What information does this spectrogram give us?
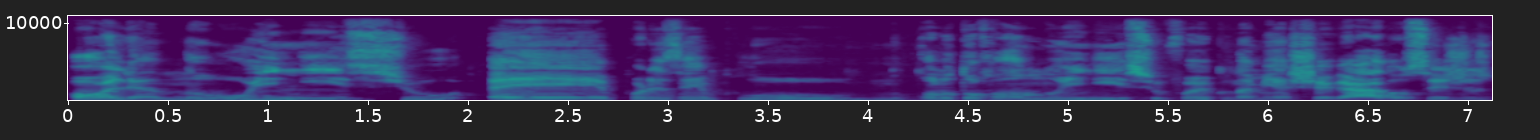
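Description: A young man with a Brazilian Portuguese accent and a few European Portuguese words, his voice sitting a little high. He speaks in relaxed interview chat and often doubles up words as he restarts a thought. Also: unhurried, hardly any pauses. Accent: Brazilian Portuguese with some European Portuguese words. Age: young adult. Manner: repeats words, hesitant restarts. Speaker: podcast guest. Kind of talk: casual interview conversation.

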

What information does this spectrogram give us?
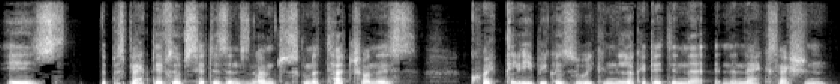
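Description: A man's voice: medium pitch, completely flat delivery, fast talker, gravelly, husky, no echo, studio quality. A man from Wales giving an online workshop presentation as a researcher, explaining steadily with occasional restarts over a video call.

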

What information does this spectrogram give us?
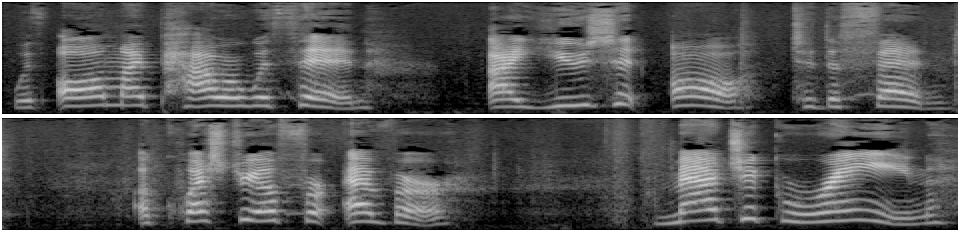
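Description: A woman voicing an excitable young male pony prince who stammers in a fan roleplay. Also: high voice, heavily acted. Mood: heroic.

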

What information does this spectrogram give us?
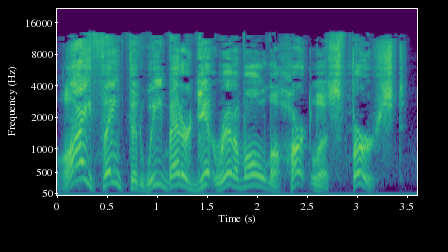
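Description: Goofy, husky bouncy cartoon dog. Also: male voice, sits high, huge pitch swings, measured pace, a bit bright, full character voice. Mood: mild, concerned. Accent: American. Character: Goofy, gentle good-natured cartoon dog sidekick. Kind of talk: cartoon video game acting.

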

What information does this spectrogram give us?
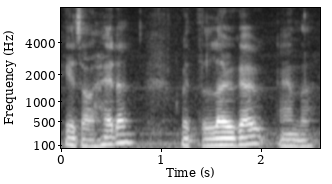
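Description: A man hosting a casual step-by-step software tutorial, informally talking through each action as he goes. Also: fairly low pitch, normal speed. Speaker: tutorial host. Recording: clear background noise, keyboard typing.

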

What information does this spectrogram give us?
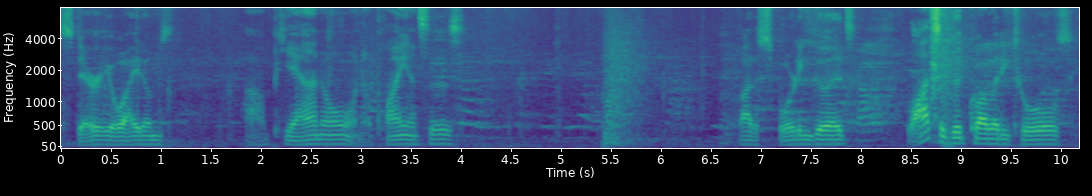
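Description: A man giving a casual, unscripted walk-around narration as an auctioneer promoting a sale. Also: low-pitched. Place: large warehouse showroom, later outdoor lot. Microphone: handheld camera mic, operator behind camera. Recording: camcorder audio with faint background noise.

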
